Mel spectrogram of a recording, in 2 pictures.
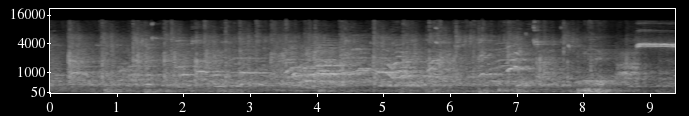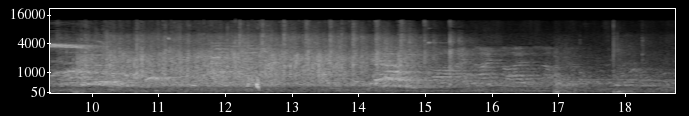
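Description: Young women shout to each other across an echoing hall.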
